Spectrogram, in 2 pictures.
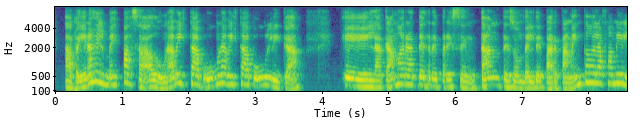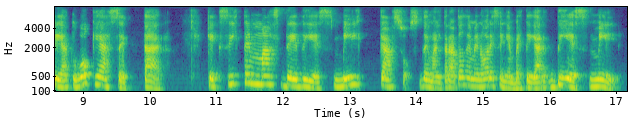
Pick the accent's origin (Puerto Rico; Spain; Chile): Puerto Rico; todos somos puertorriqueños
